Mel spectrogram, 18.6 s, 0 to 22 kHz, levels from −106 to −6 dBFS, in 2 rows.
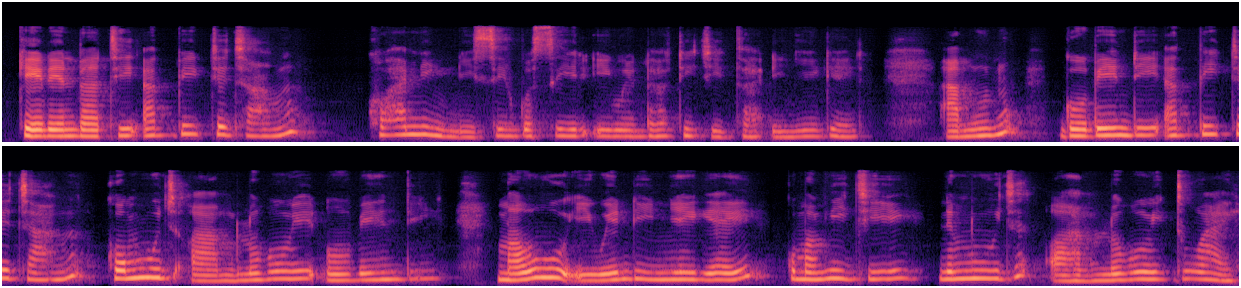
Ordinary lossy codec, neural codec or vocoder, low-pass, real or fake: none; autoencoder, 22.05 kHz, a latent of 192 numbers a frame, VITS, trained on one speaker; none; fake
